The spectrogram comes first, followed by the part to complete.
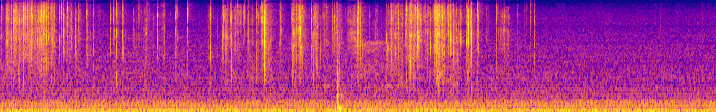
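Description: Small plastic jewelry packages crinkling and tearing as they are worked open by hand, an irregular rustle with sharp crackles that dies down about eight seconds in.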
